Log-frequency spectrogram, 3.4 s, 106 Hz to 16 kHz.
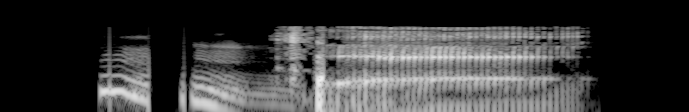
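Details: Simulated burping from the cartoon dog in the Talking Ben app, a game sound effect rather than a real animal: short vocal sounds, then a long rumbling burp of about 1.5 seconds.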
